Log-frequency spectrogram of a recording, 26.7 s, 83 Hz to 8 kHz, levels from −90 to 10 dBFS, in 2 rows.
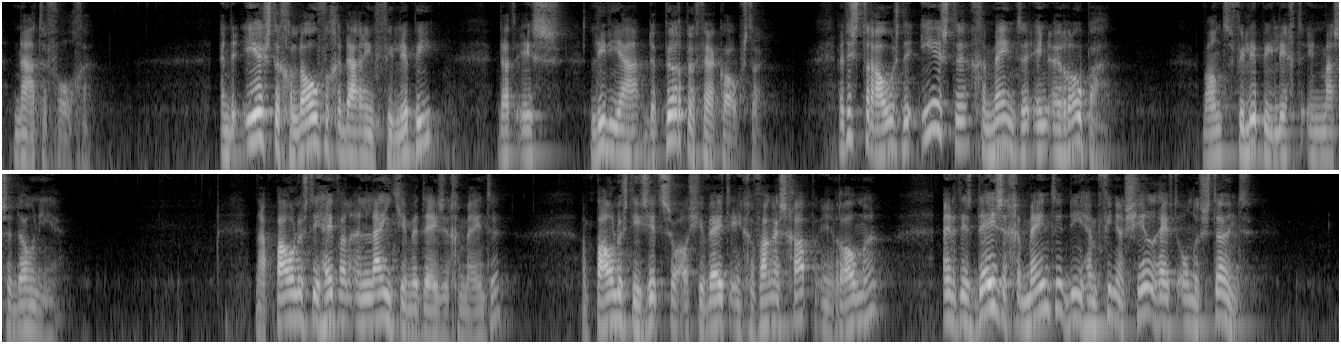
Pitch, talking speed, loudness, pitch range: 130 Hz, 130 wpm, -24 LUFS, 115-155 Hz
